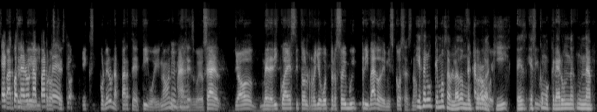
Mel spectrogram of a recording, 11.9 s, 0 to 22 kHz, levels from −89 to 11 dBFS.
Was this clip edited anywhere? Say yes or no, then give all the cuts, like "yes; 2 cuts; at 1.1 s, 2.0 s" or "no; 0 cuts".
yes; 2 cuts; at 8.3 s, 10.2 s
